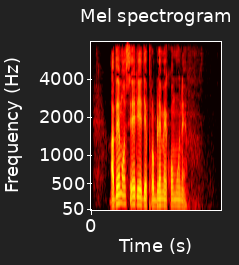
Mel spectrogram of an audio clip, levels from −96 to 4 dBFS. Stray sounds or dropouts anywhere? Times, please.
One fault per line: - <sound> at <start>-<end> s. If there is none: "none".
none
